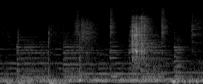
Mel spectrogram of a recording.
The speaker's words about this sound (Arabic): خلاص ده صوت الفلاش يا جماعه ممكن نخليك نتصور صوره برضه احنا بنصور اثناء التسجيل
